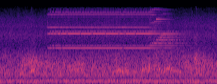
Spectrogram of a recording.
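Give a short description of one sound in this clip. A bright chiming tone rings rapidly.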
